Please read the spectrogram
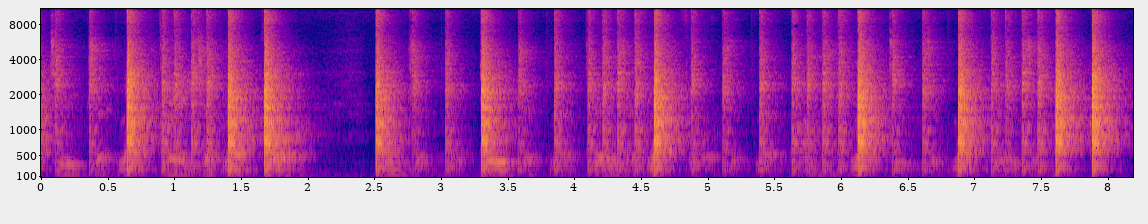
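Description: Drumsticks on a drum practice pad playing a strathspey phrase-workout exercise: sixteenth notes laid over an eighth-note-triplet pulse, in quick runs of strokes with louder accents. There is a brief break about two seconds in.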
